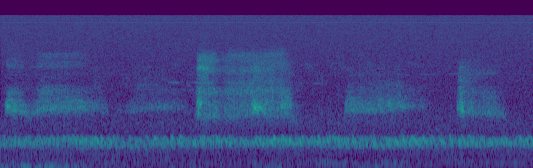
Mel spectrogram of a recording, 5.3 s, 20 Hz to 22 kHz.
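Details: Lek display of black grouse in the Italian Alps of Piedmont, 2022. Four separate harsh hissing bursts are spaced across the clip, with a continuous bubbling cooing chorus underneath.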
